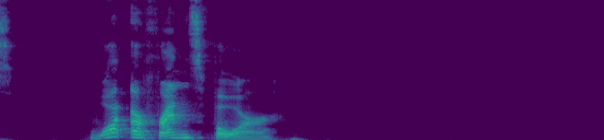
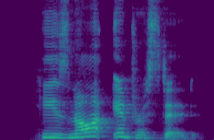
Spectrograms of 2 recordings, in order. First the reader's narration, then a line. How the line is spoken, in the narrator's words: he said, trying to keep his tone firm but unprovocative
